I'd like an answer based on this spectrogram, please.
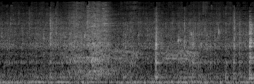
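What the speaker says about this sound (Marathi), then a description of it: "तेल गरम झालेलं आहे त्यामध्ये थोडासा कांदा निघायला घालणार आहे" Onion fries in hot oil in a pan with a constant close sizzle, punctuated by a few sharp clinks and scrapes of a stirring spoon.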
